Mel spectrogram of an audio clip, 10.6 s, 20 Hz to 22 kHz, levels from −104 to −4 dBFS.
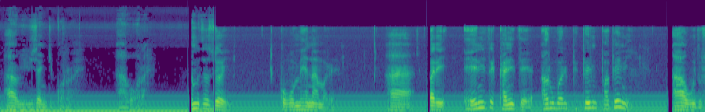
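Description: A steady 50 Hz mains hum runs through the whole speech, strong and only a little below the voice. Its fixed pitch separates it from rumble or wind. At 2.78 to 2.88 s, damaged data in a compressed stream makes a brief glitch as the decoder loses sync and searches for the next frame. This is unlike a plain dropout, which would be silent. From 3.20 s, after a 20 ms gap, the sound turns duller and nothing above 7.8 kHz remains, with a faint new noise floor well below the speech and no level change. This likely comes from the input being switched to a poorer device, since a gradual filter would not produce such an abrupt change. The same compressed-stream damage returns at 6.36 to 6.46 s and 9.97 to 10.09 s as short blips.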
